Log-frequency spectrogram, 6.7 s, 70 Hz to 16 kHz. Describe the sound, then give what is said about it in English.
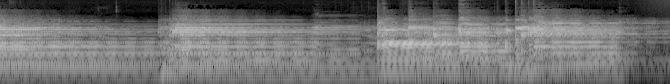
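Electric guitar runs in stereo through tremolo and reverb effects across two amps, one a 1971 Fender reverb unit. Sustained, shimmering chords are played loudly and change at a few points. The last chord fades out at the end. “Yeah, it sounds so great in stereo. Are you going through that Fender Tank too?”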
